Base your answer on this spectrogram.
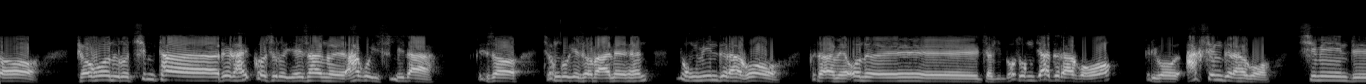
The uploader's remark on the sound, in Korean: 전화인터뷰. 그의 목소리를 통해 현장의 인터뷰를 전해드립니다.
